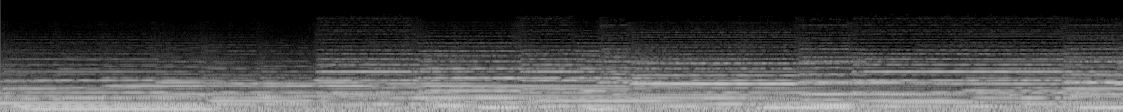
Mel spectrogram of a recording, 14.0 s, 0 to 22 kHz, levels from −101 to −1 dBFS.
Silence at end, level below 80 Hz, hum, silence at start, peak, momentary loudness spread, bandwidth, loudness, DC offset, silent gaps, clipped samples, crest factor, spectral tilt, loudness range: 0 s; -34 dBFS; none; 0 s; -12 dBFS; 4 LU; 5.6 kHz; -28 LUFS; under 0.1%; none; under 0.1%; 14 dB; -9.5 dB/octave; 2 LU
